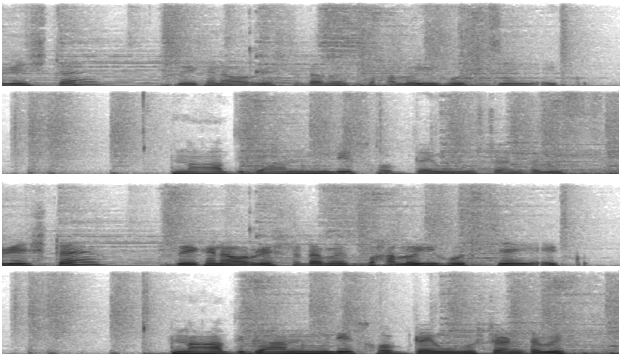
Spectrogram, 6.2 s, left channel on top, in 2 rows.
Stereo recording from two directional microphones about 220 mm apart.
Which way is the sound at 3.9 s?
20° right (ahead or behind).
